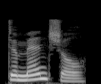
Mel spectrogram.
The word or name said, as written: demential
